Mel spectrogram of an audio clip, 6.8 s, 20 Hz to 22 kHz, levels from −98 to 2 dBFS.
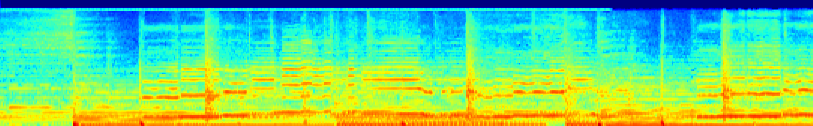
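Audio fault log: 5.09–6.78 s, drift correction step: At 5.09 s the sound suddenly runs faster and higher. Speed rises by 5.67% and pitch by 95.4 cents, close to a semitone. Speed and pitch move together, so this is a change in playback rate, not a pitch effect. The shift holds to the end of the clip and never snaps back. The likely cause is clock-matching software changing the playback rate in one step to drain or refill its buffer.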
